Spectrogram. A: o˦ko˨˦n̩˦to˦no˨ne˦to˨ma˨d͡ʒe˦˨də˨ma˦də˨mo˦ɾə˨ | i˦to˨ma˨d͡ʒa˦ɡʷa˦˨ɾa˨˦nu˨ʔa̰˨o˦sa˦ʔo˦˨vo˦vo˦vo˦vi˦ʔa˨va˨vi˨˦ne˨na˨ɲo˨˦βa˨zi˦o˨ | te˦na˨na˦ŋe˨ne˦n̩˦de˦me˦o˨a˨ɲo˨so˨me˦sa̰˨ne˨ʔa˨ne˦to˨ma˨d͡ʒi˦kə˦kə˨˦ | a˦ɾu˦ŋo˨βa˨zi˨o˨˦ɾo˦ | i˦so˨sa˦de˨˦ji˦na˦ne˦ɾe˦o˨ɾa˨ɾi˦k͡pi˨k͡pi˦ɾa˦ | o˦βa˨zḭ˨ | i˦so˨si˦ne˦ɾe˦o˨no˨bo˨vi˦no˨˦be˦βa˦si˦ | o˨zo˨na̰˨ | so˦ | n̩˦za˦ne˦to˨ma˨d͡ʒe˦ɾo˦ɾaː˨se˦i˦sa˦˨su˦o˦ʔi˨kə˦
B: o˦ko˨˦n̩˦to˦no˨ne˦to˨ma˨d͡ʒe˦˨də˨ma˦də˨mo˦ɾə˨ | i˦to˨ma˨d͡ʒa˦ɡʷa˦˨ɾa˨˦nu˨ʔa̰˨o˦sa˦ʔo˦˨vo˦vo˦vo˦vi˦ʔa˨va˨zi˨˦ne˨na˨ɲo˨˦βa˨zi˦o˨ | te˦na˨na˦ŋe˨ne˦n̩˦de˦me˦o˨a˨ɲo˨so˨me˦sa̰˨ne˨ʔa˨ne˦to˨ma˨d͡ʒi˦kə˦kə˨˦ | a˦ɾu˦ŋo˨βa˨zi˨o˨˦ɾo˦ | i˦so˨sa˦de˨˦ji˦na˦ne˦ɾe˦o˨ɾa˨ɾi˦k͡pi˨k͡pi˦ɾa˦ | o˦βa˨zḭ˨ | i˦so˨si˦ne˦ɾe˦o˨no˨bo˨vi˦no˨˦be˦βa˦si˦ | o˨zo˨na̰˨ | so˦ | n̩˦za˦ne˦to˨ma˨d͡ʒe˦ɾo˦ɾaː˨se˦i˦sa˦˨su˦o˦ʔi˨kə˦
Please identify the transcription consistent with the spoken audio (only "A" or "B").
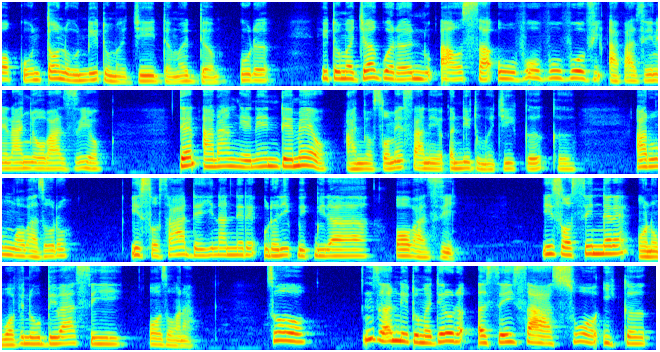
B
